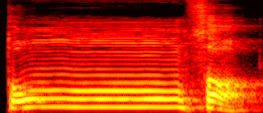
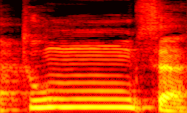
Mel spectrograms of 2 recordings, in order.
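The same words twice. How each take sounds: First: Ton sa with a full dark o and nasal n; dark emphatic ton. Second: Tung sa with a light, thin nasal vowel. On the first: Teacher contrasts right and wrong nasal, correct take. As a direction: say Ton sa with a rounded, heavy o. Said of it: "Et pas tung sa". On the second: Teacher shows students the wrong thin nasal. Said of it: "une nasalisation amincie". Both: Shown as a demonstration.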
